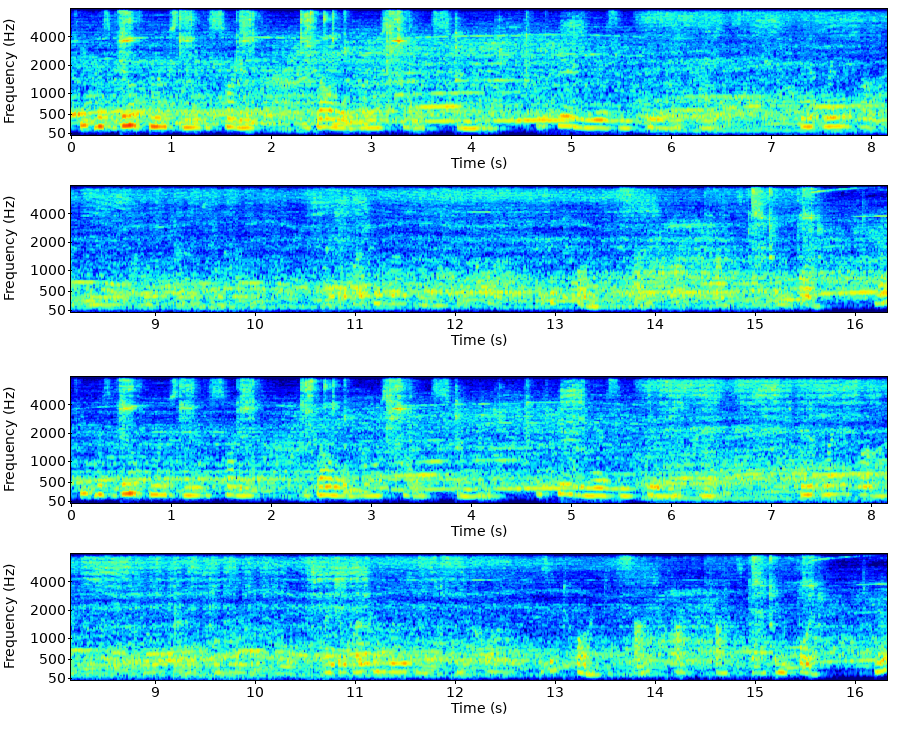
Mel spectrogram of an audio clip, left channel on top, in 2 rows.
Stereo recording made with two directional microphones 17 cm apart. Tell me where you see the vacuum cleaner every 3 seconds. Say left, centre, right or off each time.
left, left, centre, centre, left, left.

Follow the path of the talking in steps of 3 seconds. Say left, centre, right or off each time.
left, centre, centre, centre, centre, centre.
